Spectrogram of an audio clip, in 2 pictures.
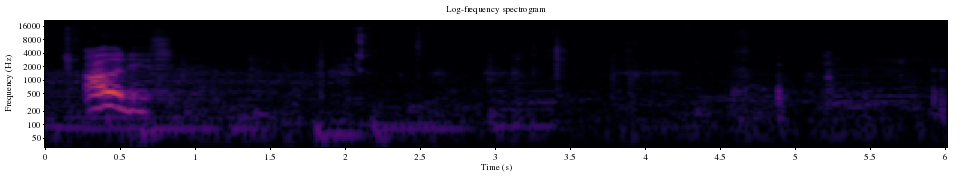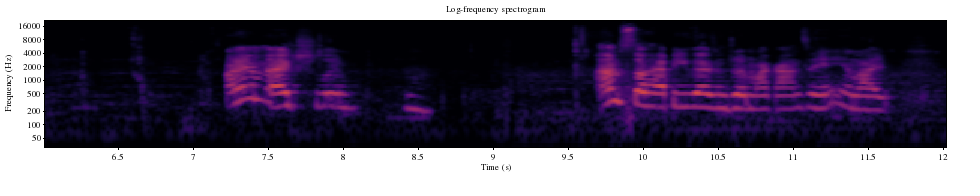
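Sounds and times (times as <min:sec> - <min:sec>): faint chewing of food: 0:01.0 - 0:07.2.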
